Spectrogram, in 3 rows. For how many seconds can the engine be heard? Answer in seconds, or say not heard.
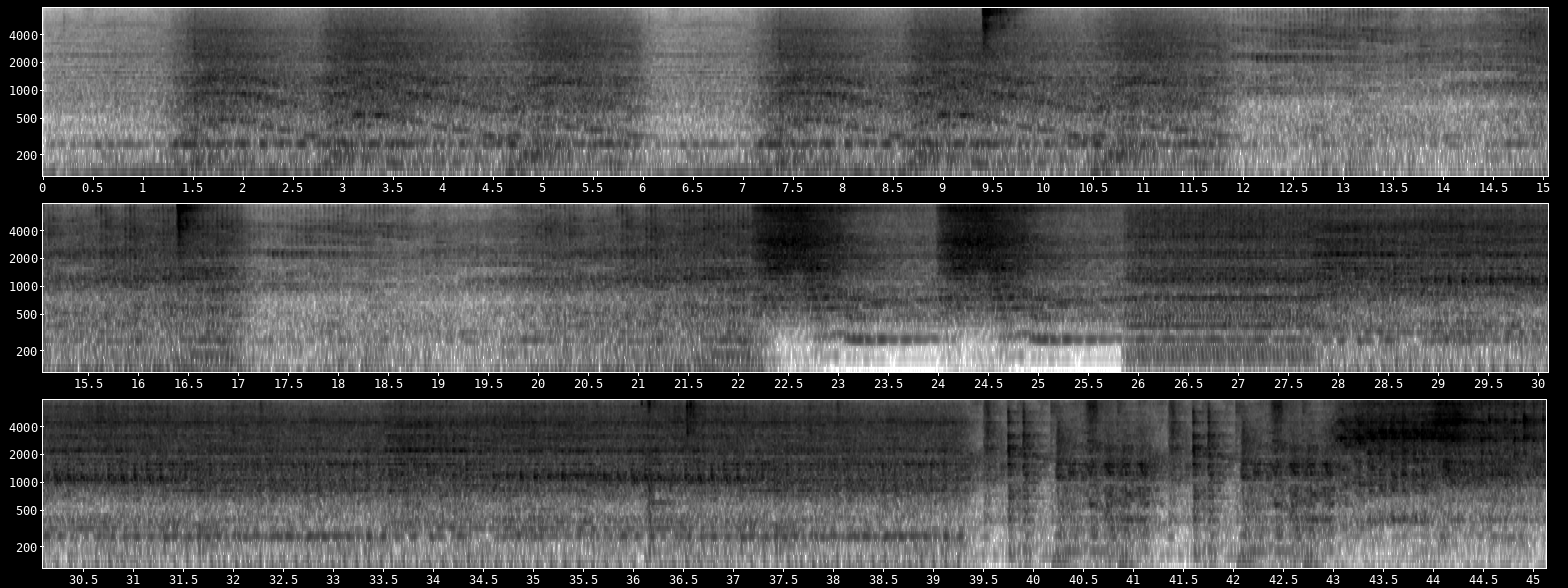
45 s.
